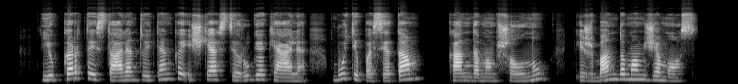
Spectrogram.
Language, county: Lithuanian, Vilnius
